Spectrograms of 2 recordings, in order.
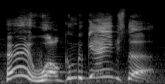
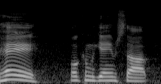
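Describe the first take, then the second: First: It is said in an upbeat, peppy voice. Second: It is said in a flat, low-energy voice. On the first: It imitates someone else's forced cheerfulness. "You need to have more pep in your voice" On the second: This is the speaker's natural way of talking. "that's just how I talk"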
